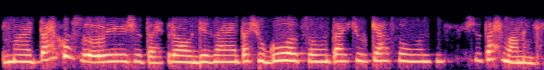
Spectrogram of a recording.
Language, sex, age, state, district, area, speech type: Kashmiri, female, 18-30, Jammu and Kashmir, Bandipora, rural, conversation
